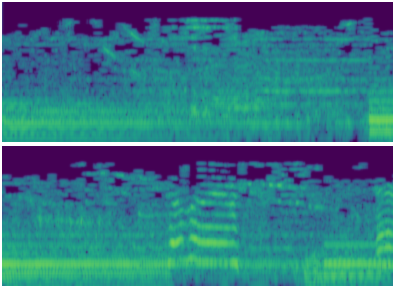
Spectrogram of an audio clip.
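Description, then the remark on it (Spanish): A female cat meows several times, drawn-out tonal cries rising and falling over a steady low hum, moderately loud, with no talking. “La gata está contenta.”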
